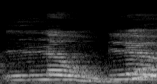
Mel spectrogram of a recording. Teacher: Loan. Uma única sílaba e esse A, ele não. Ele é mudo, a gente não pronuncia esse A.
